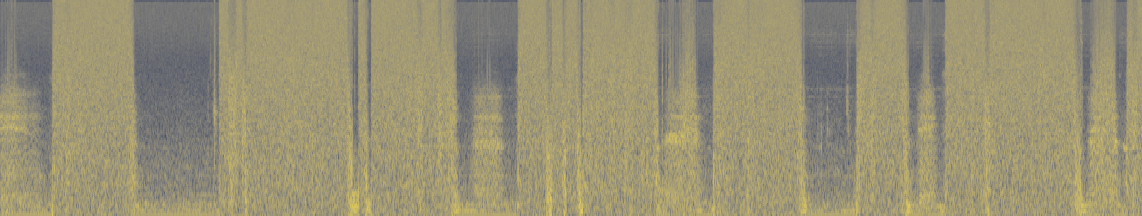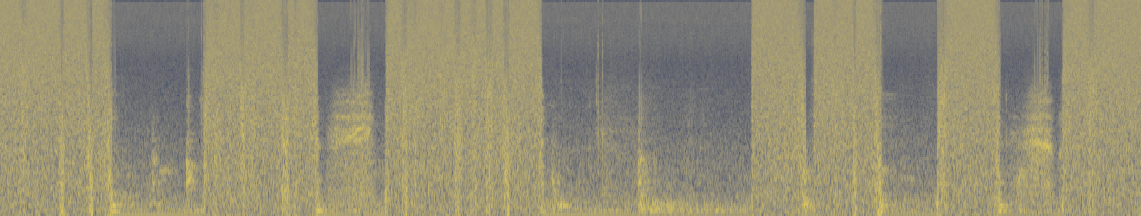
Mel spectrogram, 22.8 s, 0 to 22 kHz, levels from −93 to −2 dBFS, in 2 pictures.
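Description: Loud, hissing white noise fills the whole speech recording from start to finish. That is the signature of samples built from the wrong bytes: the reader is assembling each sample incorrectly, whether off by one byte, in swapped order or with the wrong alignment, so the rapidly fluctuating low-order bits land in the most significant position and swamp the actual waveform with noise.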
